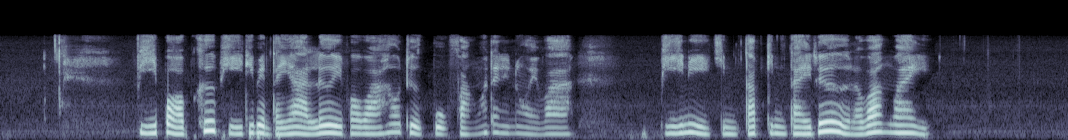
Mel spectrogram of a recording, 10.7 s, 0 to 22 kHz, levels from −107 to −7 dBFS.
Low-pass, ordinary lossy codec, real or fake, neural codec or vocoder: none; none; real; none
